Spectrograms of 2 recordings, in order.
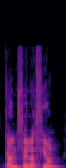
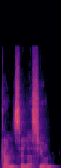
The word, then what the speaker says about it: cancelación: But in Spain, this will be said as cancelación. Because in Spain, when a C follows an I or an E, it sounds the same as the Z. Whereas in Latin America, this will just be cancelación.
